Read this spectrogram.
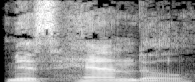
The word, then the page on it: mishandle: American English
